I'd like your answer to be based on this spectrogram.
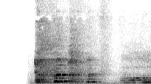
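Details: A single harsh, voiced cough burst from an adult, trailing into a brief vocal sound; an ordinary cough.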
